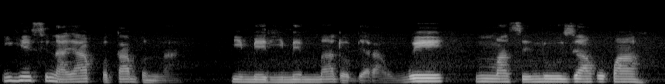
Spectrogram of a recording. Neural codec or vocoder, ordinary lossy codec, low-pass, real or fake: none; none; 7.2 kHz; real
